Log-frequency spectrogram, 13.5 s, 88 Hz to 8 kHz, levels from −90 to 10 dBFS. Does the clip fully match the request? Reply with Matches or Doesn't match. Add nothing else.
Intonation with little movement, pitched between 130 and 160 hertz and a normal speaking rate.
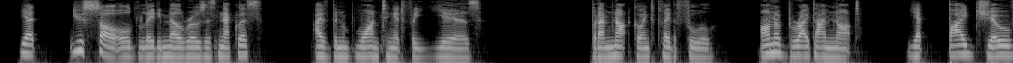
Doesn't match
